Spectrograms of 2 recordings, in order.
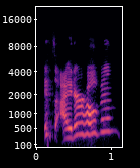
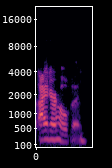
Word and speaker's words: Uyterhoeven: pronounce your last name oh yes eiderhoven I always say it's like Idaho potatoes eiderhoven so yeah oh so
